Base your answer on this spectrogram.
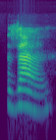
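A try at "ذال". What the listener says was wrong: If you're an Urdu speaker, you'll probably know this letter as a zal. Okay, there's a Z sound associated with it. But this is Arabic, and although the letter looks the same as it does in Urdu, this is Arabic.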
